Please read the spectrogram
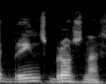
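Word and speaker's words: Pierce Brosnan: Σε αυτή τη γειτονιά ζει ο Μπρις Μπρόμπραν, ο οποίος λέγεται, πώς λέγεται, Λάρι Άντζελο, με αγγλική προφορά. – Νομίζω Άντζελο. Σωστή. – Λόρενς Άντζελο. Η σωστή προφορά είναι Μπρις Μπρόσναν.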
